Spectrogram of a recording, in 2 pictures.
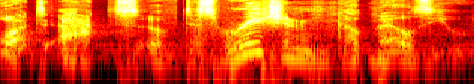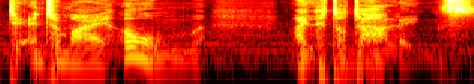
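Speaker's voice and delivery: low croaking creature voice like a toad. Narrator voices a toad-like creature speaking to the players at its door, low croaking toad voice. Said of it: "speaks to you in a low, croaking voice".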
